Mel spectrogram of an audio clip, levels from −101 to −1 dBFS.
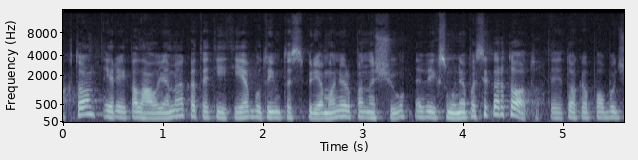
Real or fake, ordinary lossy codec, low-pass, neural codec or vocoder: real; MP3, 96 kbps; 14.4 kHz; none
